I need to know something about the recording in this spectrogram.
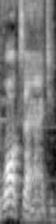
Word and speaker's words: Waxahachie: Anyway, originalmente from San Antonio, but grew up in the little town of Waxahachie, Texas. Real pronunciation is Waxahachie, Texas.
